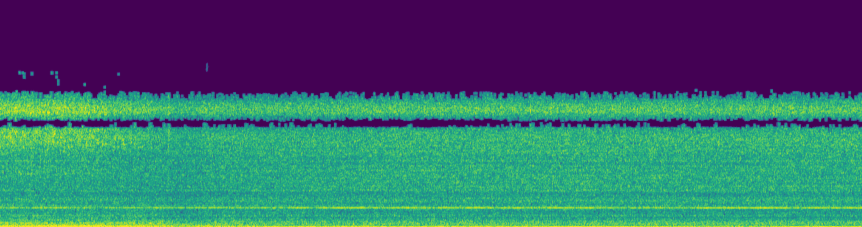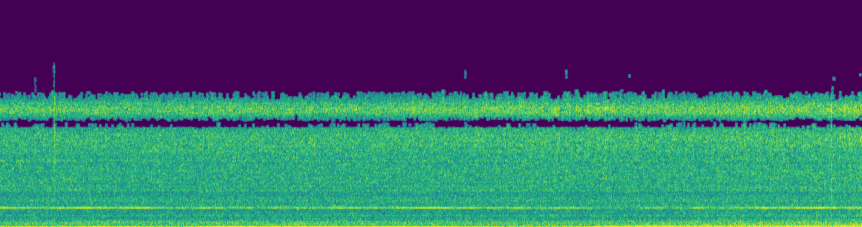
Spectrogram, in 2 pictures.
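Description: Wind and road noise rush past the car.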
